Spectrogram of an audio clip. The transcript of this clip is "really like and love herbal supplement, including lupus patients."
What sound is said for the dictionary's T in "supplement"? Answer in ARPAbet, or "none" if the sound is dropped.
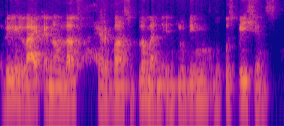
none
